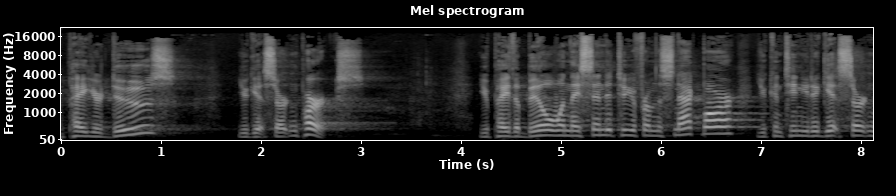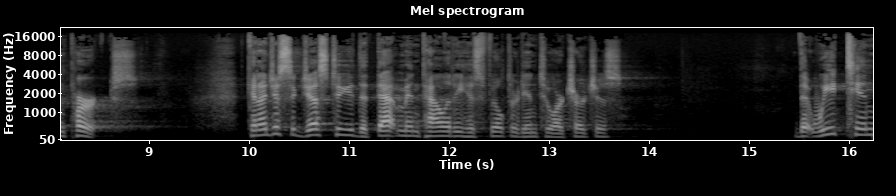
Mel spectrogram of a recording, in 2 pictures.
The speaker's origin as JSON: {"language": "English", "town": "Amarillo", "region": "Texas", "country": "United States", "tie": "born or raised there", "said": "I grew up in Amarillo, Texas"}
